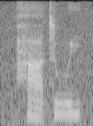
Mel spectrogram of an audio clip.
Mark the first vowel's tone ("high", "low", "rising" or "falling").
low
